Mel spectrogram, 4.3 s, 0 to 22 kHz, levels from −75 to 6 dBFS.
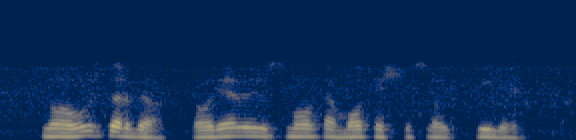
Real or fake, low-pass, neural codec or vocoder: fake; 3.6 kHz; codec, 16 kHz in and 24 kHz out, 1 kbps, XY-Tokenizer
